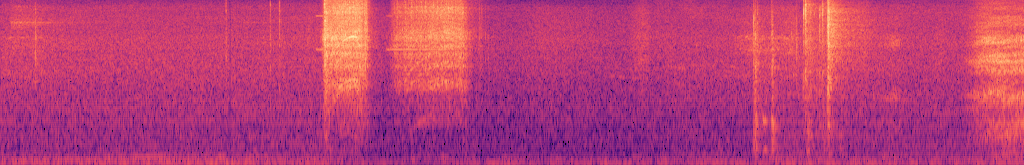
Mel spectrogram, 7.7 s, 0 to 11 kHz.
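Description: Short bursts of a power tool working 10mm bolts on a PT Cruiser, two or three brief spins separated by quiet stretches, with faint ratcheting and clanks between them, close by.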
